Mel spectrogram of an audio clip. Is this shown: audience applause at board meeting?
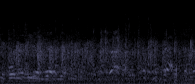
yes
